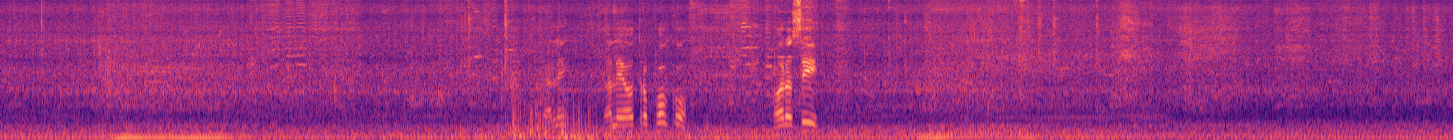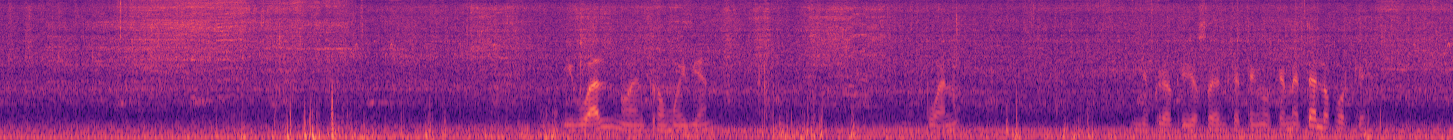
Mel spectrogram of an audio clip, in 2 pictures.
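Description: A pickup truck engine idles with a steady low rumble.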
